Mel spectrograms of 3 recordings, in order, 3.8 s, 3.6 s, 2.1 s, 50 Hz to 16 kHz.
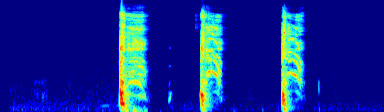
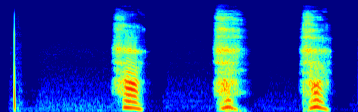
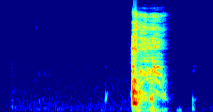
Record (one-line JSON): {"three_cough_length": "3.8 s", "three_cough_amplitude": 32768, "three_cough_signal_mean_std_ratio": 0.23, "exhalation_length": "3.6 s", "exhalation_amplitude": 26555, "exhalation_signal_mean_std_ratio": 0.33, "cough_length": "2.1 s", "cough_amplitude": 32768, "cough_signal_mean_std_ratio": 0.22, "survey_phase": "beta (2021-08-13 to 2022-03-07)", "age": "45-64", "gender": "Female", "wearing_mask": "No", "symptom_fatigue": true, "symptom_onset": "12 days", "smoker_status": "Never smoked", "respiratory_condition_asthma": false, "respiratory_condition_other": false, "recruitment_source": "REACT", "submission_delay": "4 days", "covid_test_result": "Negative", "covid_test_method": "RT-qPCR", "influenza_a_test_result": "Negative", "influenza_b_test_result": "Negative"}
